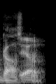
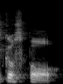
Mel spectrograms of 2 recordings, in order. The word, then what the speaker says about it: Gosport: It's not Gosport, though. Uh it is close. It is Gosport. Gosport. Gosport. Gosport. Gosport. Gosport. Gos Yeah, Gosport.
